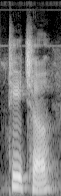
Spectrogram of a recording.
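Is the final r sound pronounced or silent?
silent. The final r is left silent. "हम British accent के मुताबिक ये कहेंगे टीचर"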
